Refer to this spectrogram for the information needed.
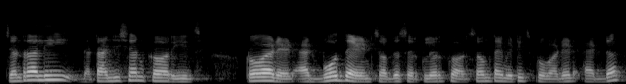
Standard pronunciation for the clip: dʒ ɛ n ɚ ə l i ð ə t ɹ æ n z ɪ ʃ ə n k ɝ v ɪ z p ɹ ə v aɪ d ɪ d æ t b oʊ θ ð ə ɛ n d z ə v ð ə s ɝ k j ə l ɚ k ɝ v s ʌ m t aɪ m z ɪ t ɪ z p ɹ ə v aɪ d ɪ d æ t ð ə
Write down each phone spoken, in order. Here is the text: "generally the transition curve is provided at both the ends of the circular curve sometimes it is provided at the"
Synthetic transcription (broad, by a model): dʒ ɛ n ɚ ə l i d ə t ɹ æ n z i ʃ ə n k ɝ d ɪ z p ɹ ə v aɪ d ɪ d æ t b oʊ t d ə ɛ n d s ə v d ə s ɝ k j ə l ɚ k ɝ s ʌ m t aɪ m ɪ t ɪ z p ɹ ə v aɪ d ɪ d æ t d ə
